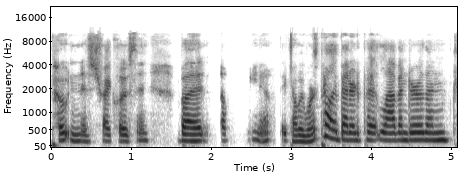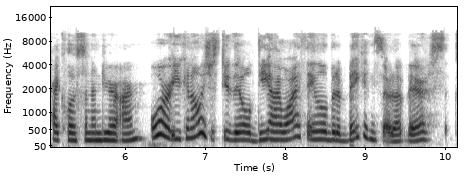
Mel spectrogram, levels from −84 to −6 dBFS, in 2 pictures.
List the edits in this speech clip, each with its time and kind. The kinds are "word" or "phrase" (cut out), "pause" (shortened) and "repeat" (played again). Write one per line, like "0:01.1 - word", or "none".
0:02.1 - pause
0:02.8 - pause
